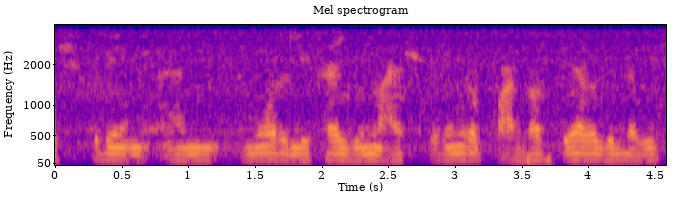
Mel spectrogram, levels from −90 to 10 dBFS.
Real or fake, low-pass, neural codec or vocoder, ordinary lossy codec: fake; 3.6 kHz; vocoder, 22.05 kHz, 80 mel bands, WaveNeXt; none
